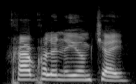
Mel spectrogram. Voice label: xabxilinoj ergpl, archi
